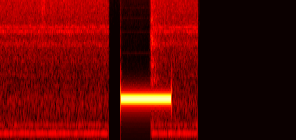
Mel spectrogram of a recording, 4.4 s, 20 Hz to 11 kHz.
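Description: A single loud, steady electronic beep, a pure tone of about 1 kHz lasting under a second, that starts and stops abruptly with a click. It is an edited-in bleep tone laid over faint room hum.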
